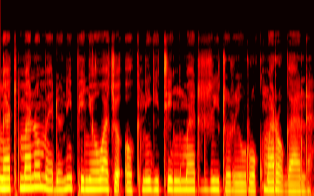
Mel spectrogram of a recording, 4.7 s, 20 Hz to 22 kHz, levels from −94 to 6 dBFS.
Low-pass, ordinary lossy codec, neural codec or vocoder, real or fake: 10.8 kHz; none; none; real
